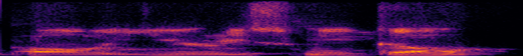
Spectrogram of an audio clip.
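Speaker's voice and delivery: normal talking voice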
